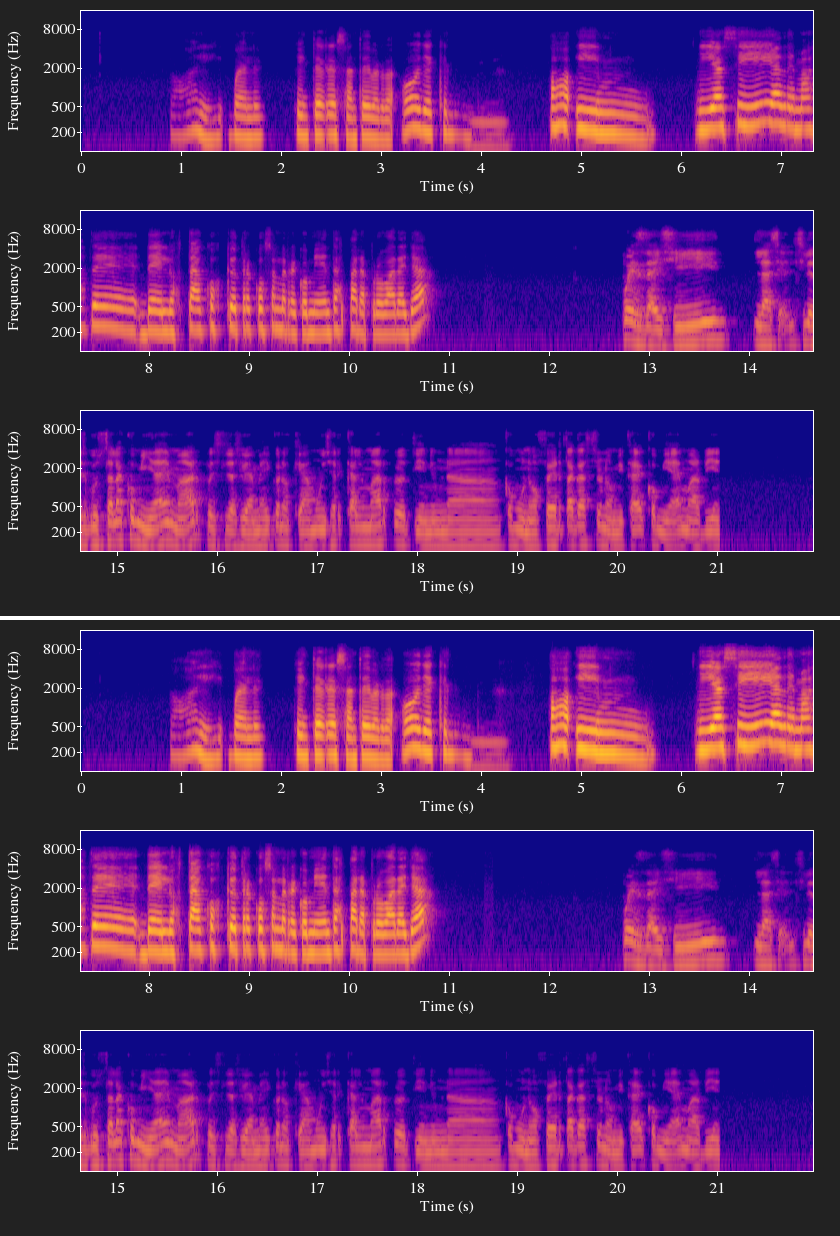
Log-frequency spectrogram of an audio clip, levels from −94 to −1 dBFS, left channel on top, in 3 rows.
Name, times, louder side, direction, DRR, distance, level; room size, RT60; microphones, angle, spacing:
voice 1, 0.9-1.8 2.2-3.9 4.7-5.7 6.1-10.8, right 6 dB, 45° right, 0.3 m, -24 dB
voice 2, 3.9-4.3 12.7-21.0, left 2 dB, 80° left, 2.6 m, -39 dB
head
